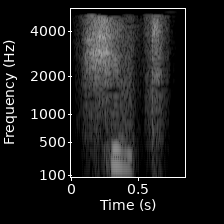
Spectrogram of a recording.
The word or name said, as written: shoot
